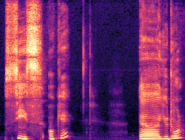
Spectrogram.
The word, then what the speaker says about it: six: Six in French is cease. Cease. Uh x is not pronounced and it is pronounced as s.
